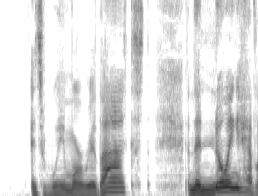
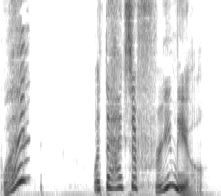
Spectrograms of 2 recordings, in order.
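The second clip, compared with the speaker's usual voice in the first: squeaky, much higher mock astonishment; baffled disbelief. Client hearing about free meals for the first time, shocked. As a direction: leap up in pitch like you've never heard of it. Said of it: "And she's like".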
